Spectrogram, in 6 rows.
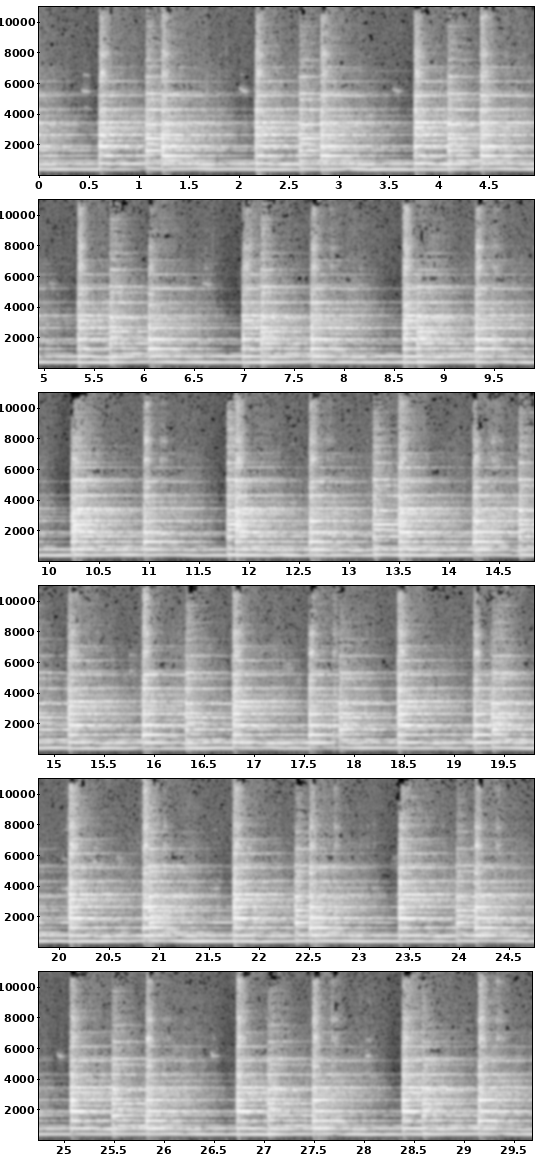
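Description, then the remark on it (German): The bells of the pilgrimage church in Hilkering, Upper Austria, ring at noon, continuously and loudly, several bells overlapping in a steady, rapid peal with a sustained humming resonance beneath the strikes, and no voices. “Es ist 12 Uhr. Sie hören die Glocken der Wallfahrtskirche Hilkering in Oberösterreich.”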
